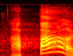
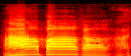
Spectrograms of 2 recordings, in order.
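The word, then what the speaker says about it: אבא: 물론 제가 전에 가서 아빠 그러면 야가 왜 이카노 할 거예요. 그런데 어느 날 성경을 보다 보니까 무심코 지나갔던 부분들이 딱 보이는 거예요. 예수님이 하나님을 아버지를 부를 때 아빠, 아버지라고 부르는데 아바가 정확하지 않고 발음 그대로 아빠예요.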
